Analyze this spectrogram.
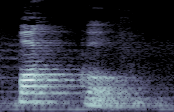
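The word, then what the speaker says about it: পক্ব: বিশ্বাস, পক্ক, কয়ের সাথে বফলা আছে কিন্তু বফলার উচ্চারণ হয়নি, কিন্তু যার সাথে আছে সেই বর্ণটি দুইবার উচ্চারিত হয়েছে।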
